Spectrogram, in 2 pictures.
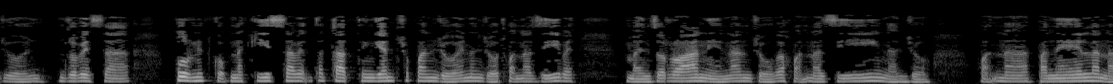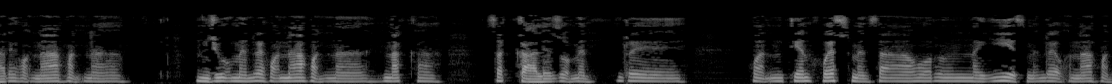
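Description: Throughout the speech there is a hard ceiling at 10.5 kHz with a watery, swirling texture and chirpy s sounds, most likely MP3 compression at a very low bitrate around 24 kbps. A plain low-pass filter would dull the top without that flickering, bubbling residue.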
